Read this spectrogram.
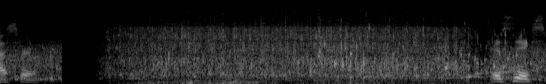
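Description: A shallow stream gurgles and trickles over rocks.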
